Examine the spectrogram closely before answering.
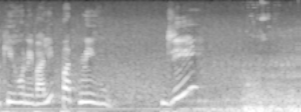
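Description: A young woman speaks close by with feeling.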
